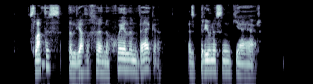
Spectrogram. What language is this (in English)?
Manx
